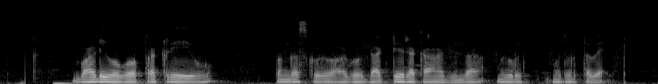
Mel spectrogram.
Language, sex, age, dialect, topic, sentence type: Kannada, male, 18-24, Mysore Kannada, agriculture, statement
